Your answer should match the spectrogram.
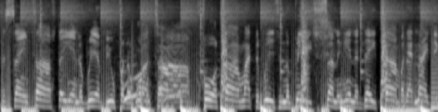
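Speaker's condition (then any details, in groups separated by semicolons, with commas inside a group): No condition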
